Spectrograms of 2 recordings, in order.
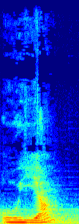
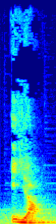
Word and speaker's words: Oia: Adesso, stamattina siamo andate semplicemente a fare un giretto a, credo che non si legga Oia, il posto dove siamo a Santorini, ma Ia, senza la O. Mi hanno detto che non si pronuncia la O, non so se questa cosa è vera o meno.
